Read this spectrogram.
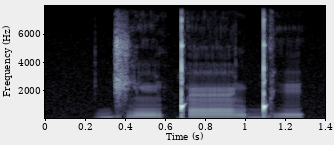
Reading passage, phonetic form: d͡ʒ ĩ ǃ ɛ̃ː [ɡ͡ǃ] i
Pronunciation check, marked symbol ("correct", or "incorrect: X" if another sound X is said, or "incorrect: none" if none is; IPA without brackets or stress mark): correct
